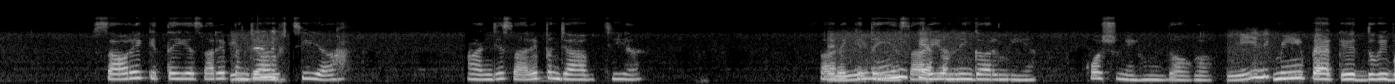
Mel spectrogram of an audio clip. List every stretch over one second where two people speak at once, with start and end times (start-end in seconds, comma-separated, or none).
8.2-9.6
